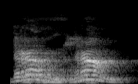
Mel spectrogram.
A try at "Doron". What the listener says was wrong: Tem que ser um do. Aí você tem que fazer o r, tem um O aberto e um N, não é um M. Então é doron. Doron. Cuidado para você não fazer o som do é N, não é M, não é? Ó, o M é uma consoante labial, porque eu uso o lábio para falar, né? M.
